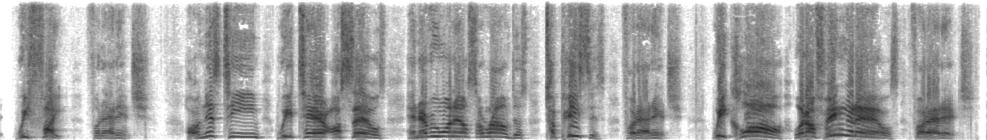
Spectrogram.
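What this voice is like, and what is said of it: Good impression of another person's voice. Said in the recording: “does an Al Pacino impression, like a good Al Pacino impression”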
